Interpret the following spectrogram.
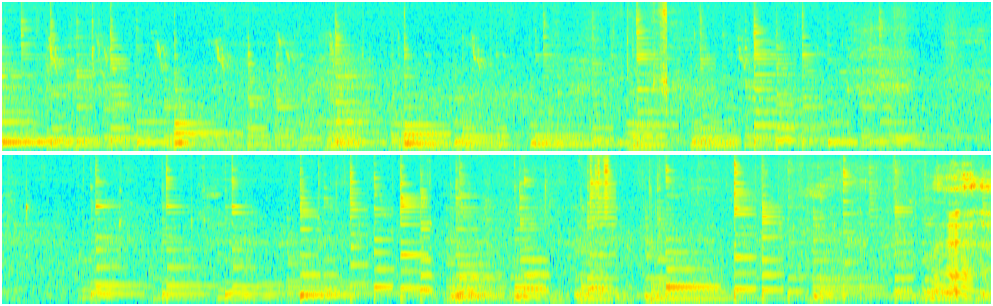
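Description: Background music: acoustic guitar picking and strumming.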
